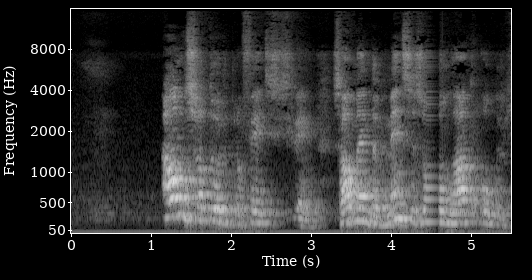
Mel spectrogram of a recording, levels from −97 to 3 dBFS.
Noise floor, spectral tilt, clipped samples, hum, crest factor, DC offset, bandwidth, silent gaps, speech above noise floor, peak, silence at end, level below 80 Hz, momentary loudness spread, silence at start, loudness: -66 dBFS; -4.5 dB/octave; under 0.1%; none; 20 dB; under 0.1%; 16 kHz; none; 39 dB; -6 dBFS; 0 s; -66 dBFS; 17 LU; 1.15 s; -25 LUFS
